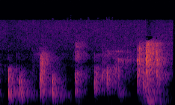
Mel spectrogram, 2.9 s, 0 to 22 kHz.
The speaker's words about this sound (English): And on the Mike Costella door slam. We are going to take a break here on Dragnet from August 31st, 1950. Show called The Big Check, starring Jack Webb.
